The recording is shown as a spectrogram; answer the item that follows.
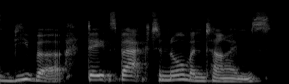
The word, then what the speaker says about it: Belvoir: But I'm sure you say it is pronounced, the name Belvoir, meaning beautiful view in French, and pronounced today as beaver, dates back to Norman times.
